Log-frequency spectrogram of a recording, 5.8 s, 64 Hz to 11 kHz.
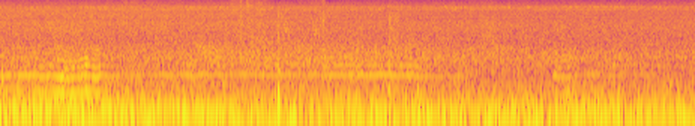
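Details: Cicada killer wasp, a huge wasp about 2 inches long, buzzing around in flight: a brief droning hum with stacked harmonics early on, thinning to a faint steady tone that fades out over a low rumbling background.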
